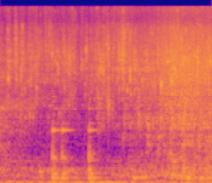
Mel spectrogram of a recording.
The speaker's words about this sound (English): I'm pouring the preheat water out of my teapot.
